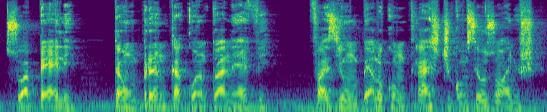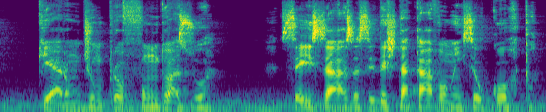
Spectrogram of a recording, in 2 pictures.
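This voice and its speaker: A man with a Brazilian accent narrating a scripted horror story dramatically for a podcast. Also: lowish voice. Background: background music.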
